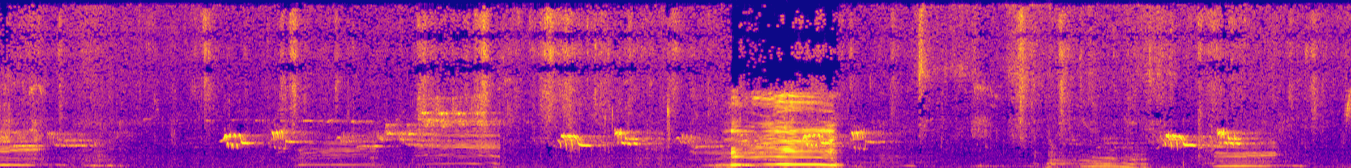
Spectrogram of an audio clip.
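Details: Dozens of gentle cows resting and eating inside a well-kept livestock barn; several moos from different animals overlap, mostly moderate, one louder drawn-out bellow in the middle, with quieter distant lowing throughout.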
